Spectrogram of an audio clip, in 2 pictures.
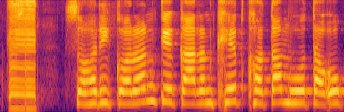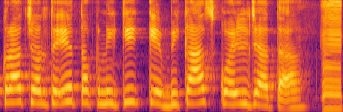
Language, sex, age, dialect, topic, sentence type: Bhojpuri, female, <18, Southern / Standard, agriculture, statement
